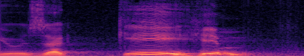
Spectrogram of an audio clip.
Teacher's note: Padahal itu cuman mad asli, yuzakkihim. Gitu, yuzakkihim itu mad asli ya. Tidak boleh dibaca jadi 4 harokat atau berapa harokat, tidak boleh.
